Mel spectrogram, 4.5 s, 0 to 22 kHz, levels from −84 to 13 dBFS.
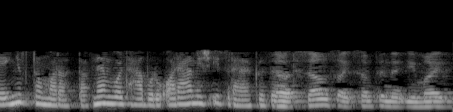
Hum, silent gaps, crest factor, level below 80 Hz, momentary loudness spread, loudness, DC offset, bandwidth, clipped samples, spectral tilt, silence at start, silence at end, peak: none; none; 14 dB; -84 dBFS; 6 LU; -25 LUFS; under 0.1%; 4.3 kHz; under 0.1%; -11 dB/octave; 0 s; 0 s; -10 dBFS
